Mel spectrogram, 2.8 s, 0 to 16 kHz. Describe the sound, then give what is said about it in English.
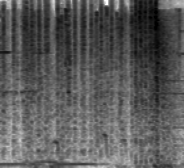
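Rapid gunfire from a 10mm auto pistol in a video game: many sharp, loud shots in fast succession, running continuously over a low steady hum. “Okay, I am really liking this 10mm auto pistol. This thing is awesome.”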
